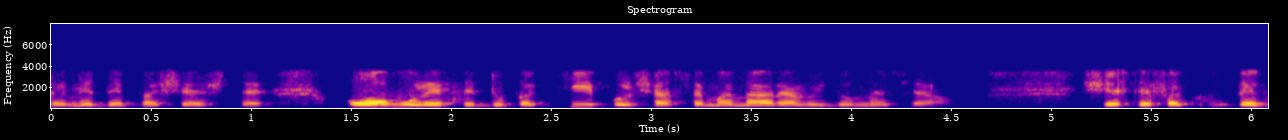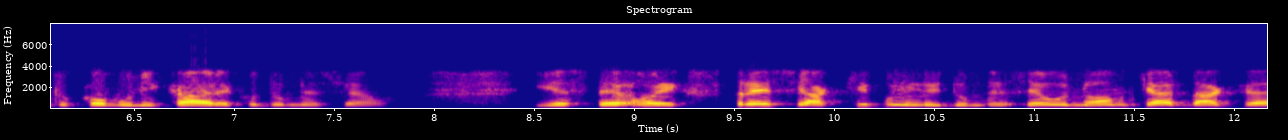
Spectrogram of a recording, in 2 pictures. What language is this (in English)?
Romanian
